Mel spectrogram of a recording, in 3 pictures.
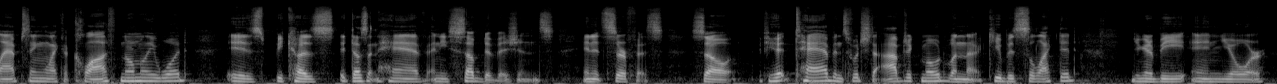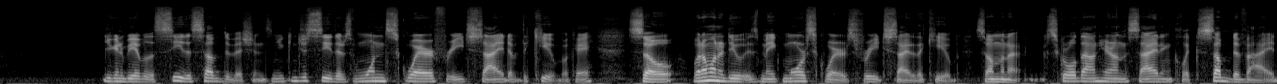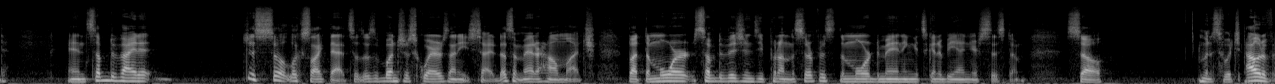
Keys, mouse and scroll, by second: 4.3-6.1 middle drag, 6.1-7.9 middle drag, 8.0 Tab, 10.4-12.8 middle drag, 18.4-20.2 middle drag, 20.3-22.3 drag, 23.6-28.3 drag, 27.8-29.8 middle drag, 30.0-31.6 middle drag, 36.8-37.4 scroll down 1, 37.4-38.2 middle drag, 38.0 Tab.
